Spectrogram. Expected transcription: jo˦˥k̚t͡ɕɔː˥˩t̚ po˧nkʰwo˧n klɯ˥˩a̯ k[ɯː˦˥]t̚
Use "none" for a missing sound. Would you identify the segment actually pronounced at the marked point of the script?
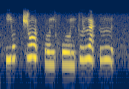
ɯː˥˩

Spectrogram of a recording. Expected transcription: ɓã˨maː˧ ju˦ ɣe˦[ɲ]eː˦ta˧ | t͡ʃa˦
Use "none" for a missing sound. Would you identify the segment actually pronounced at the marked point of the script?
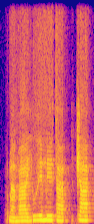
m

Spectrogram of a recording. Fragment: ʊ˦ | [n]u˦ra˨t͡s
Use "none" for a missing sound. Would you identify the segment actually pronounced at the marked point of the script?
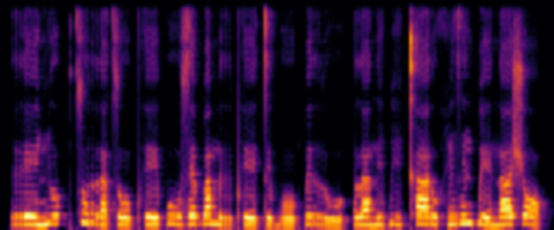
t͡s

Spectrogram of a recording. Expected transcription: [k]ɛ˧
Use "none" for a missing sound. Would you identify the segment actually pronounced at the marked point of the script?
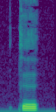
k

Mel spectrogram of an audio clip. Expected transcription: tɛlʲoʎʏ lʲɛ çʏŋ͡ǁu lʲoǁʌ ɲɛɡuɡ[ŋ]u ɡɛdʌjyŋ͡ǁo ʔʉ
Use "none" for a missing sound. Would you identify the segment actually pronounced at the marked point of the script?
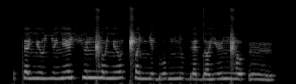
ɲ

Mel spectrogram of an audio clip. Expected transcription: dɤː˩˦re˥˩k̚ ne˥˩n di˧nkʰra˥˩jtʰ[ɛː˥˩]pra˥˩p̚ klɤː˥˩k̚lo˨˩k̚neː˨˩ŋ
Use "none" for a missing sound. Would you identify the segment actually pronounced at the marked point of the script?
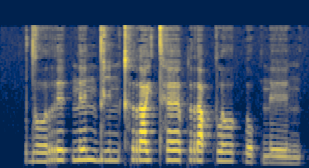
ɛː˥˩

